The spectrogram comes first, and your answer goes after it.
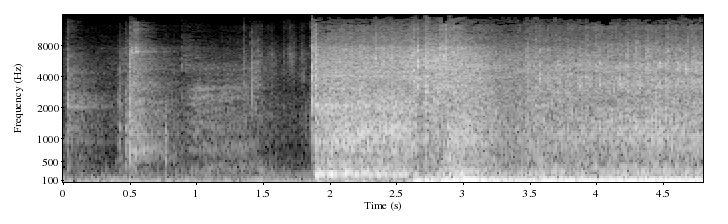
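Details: Ford 302 V8 with no mufflers, after refitting the bellhousing and starter to cure bad bellhousing vibration blamed on a cheap flywheel: it cranks, catches and settles into a deep, steady idle with no shake or knock; vibration fixed, though antifreeze is now leaking.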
